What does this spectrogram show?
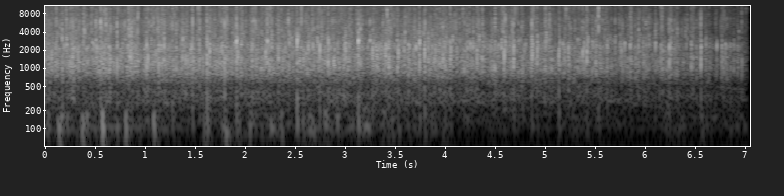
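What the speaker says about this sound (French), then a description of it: "Je pense qu'on peut les applaudir." Audience applause for two speakers at the close of a conference talk on the SWOT satellite and ocean and climate monitoring, sustained loud clapping from a large crowd that slowly thins toward the end.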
